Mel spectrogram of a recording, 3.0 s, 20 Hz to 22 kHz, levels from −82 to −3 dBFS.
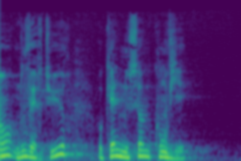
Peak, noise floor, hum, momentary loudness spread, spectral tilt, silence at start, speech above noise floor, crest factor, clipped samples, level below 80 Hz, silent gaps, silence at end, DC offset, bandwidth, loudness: -8 dBFS; -58 dBFS; none; 12 LU; -6.5 dB/octave; 0 s; 34 dB; 16 dB; under 0.1%; -52 dBFS; none; 0.65 s; under 0.1%; 16.5 kHz; -25 LUFS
